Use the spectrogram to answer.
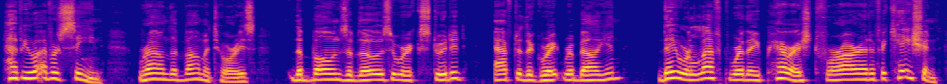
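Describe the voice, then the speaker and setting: A man's voice: on the high side, normal speed, no room sound, studio quality, pitched above the performer's own voice, lightly acted. A man reading aloud as a stern elderly woman devoted to the machine, who lectures with insistent rhetorical questions. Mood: reproachful. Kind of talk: audiobook reading.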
